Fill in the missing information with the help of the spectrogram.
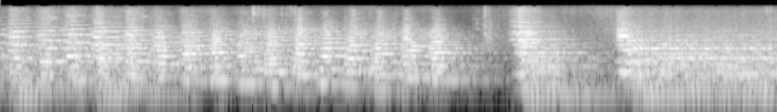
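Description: Orchestral ballet music led by strings: a run of notes falling in pitch that fades about five seconds in, then the full orchestra comes back in loudly with held chords.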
